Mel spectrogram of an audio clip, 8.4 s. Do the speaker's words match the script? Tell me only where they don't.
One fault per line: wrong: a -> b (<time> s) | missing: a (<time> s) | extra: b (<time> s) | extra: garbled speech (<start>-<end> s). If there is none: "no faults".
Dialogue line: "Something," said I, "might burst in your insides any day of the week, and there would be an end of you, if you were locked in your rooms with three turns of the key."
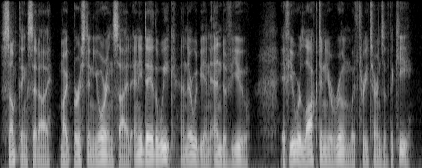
wrong: insides -> inside (2.1 s)
wrong: rooms -> room (6.7 s)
